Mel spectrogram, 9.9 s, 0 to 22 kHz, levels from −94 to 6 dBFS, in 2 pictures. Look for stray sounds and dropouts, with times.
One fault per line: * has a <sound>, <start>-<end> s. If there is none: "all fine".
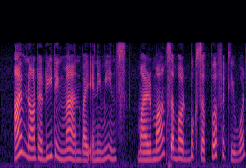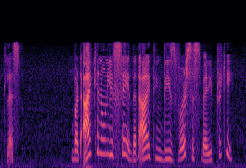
all fine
